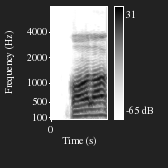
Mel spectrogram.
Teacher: کاف کو موٹا پڑھنا ہے، 2 حرکتیں ہیں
